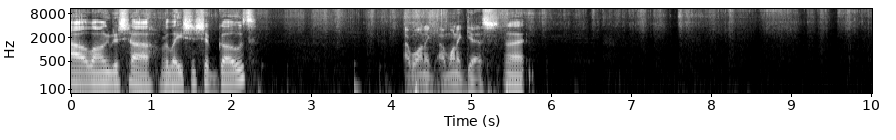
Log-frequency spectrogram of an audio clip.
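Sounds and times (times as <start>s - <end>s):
faint rustling and handling: 0.0s - 10.0s.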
